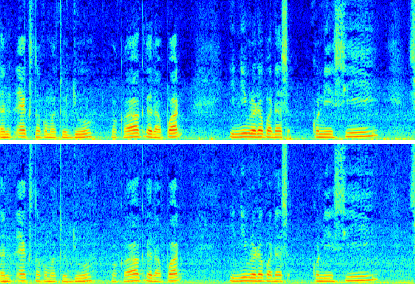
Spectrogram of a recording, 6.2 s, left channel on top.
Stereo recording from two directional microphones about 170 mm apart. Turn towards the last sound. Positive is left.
turn(degrees=25)  # may be behind; listen again after turning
